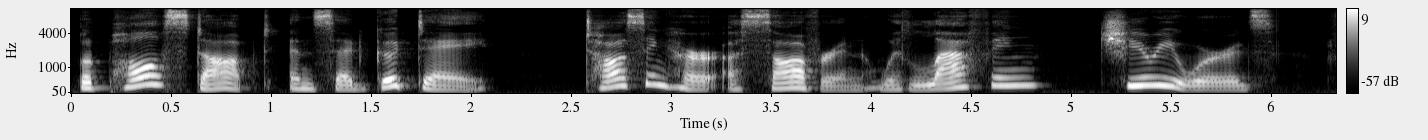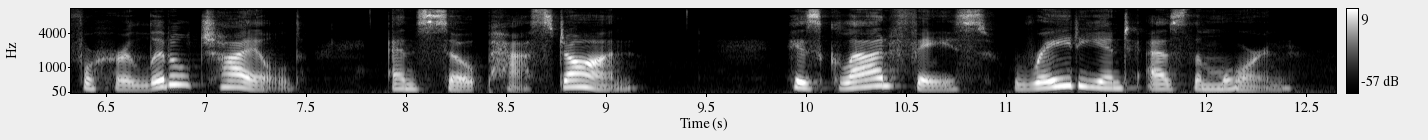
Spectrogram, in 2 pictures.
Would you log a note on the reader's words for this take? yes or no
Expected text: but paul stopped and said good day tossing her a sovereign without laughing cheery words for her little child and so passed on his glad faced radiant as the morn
yes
